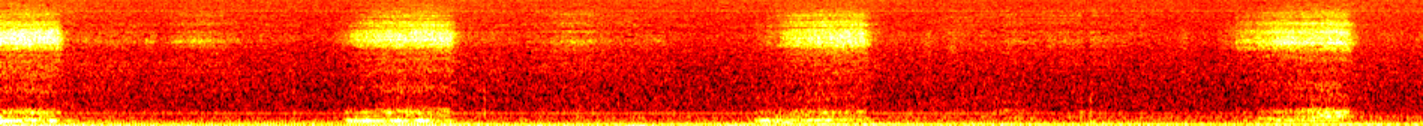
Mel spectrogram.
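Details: Beagle snoring while asleep after a good walk.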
